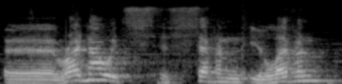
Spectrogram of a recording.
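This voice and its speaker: A man's voice: on the high side, expressive, normal speed, faint music behind. Middle-aged Dutch-accented man, interview guest. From Netherlands. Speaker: guest, success coach and entrepreneur. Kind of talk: conversational interview.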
